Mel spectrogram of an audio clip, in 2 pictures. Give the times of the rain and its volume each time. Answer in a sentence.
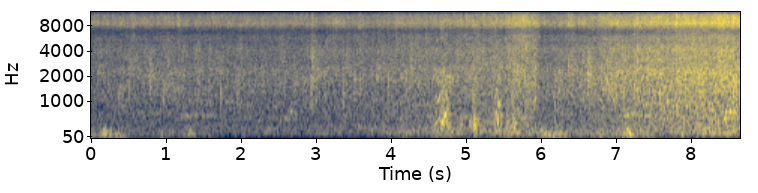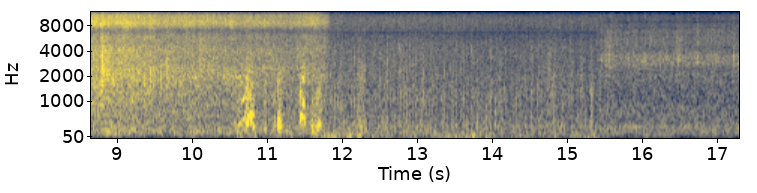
The rain can be heard from 0.0 to 17.2 s, getting louder then quieter.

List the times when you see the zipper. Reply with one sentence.
The zipper can be heard from 4.5 to 6.3 s and from 10.6 to 12.3 s.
